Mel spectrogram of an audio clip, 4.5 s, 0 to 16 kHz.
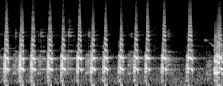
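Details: A brooding mother goose at Decorah, 27 March 2023, sounds the alarm and the father goose comes to the nest. An even run of blaring honks, about three per second, ending in a louder, messier note.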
